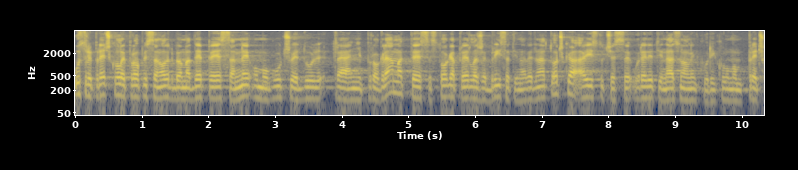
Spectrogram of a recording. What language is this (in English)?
Croatian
